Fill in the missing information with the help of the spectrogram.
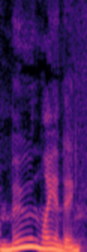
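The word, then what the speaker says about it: Mhoon Landing: And we're going to Moon Landing. All right. Moon landing. But it's spelled Mhoon. Moon landing.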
